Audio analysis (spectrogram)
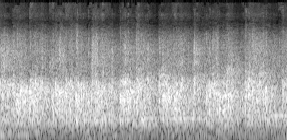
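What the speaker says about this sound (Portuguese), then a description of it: "Quantos podem aplaudir o Senhor bem forte?" A church congregation applauds loudly and steadily, dense clapping filling the whole moment without a break.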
